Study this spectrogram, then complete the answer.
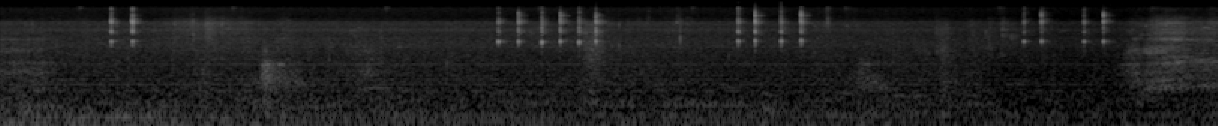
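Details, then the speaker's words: Milltronics Partner IV milling machine limit switches being refitted with springs and adjustment screws: sharp little clicks in small clusters over a quiet hum; switch actuates cleanly with only slight movement. "So, we're going to try to get them on one at a time here. Doesn't take much movement to actuate it."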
